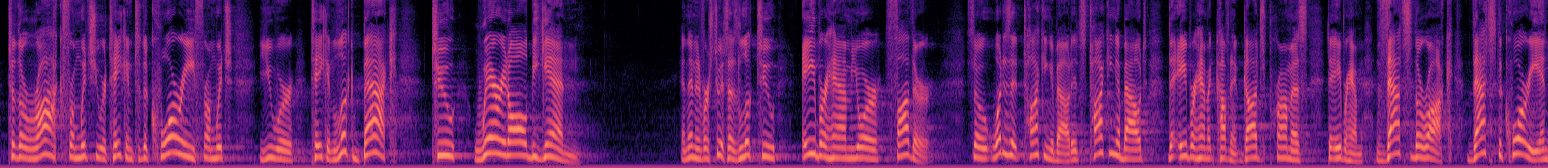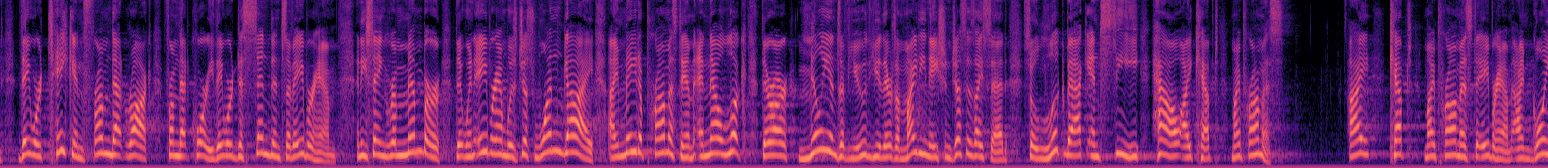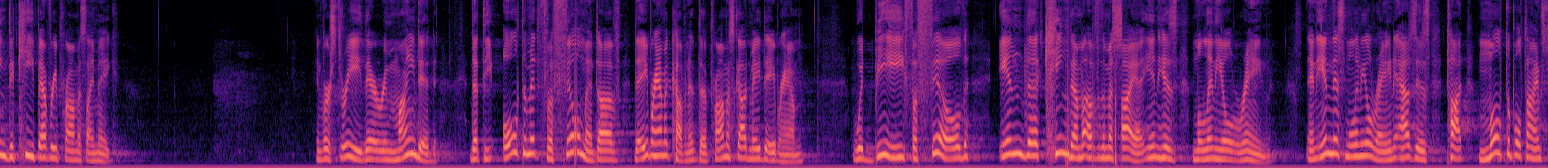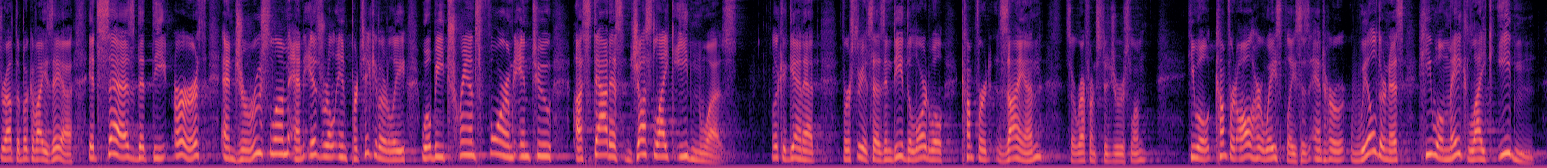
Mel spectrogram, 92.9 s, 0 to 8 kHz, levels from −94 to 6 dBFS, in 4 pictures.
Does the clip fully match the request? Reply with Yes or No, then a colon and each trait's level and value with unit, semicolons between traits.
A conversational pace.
Yes: average, 150 wpm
